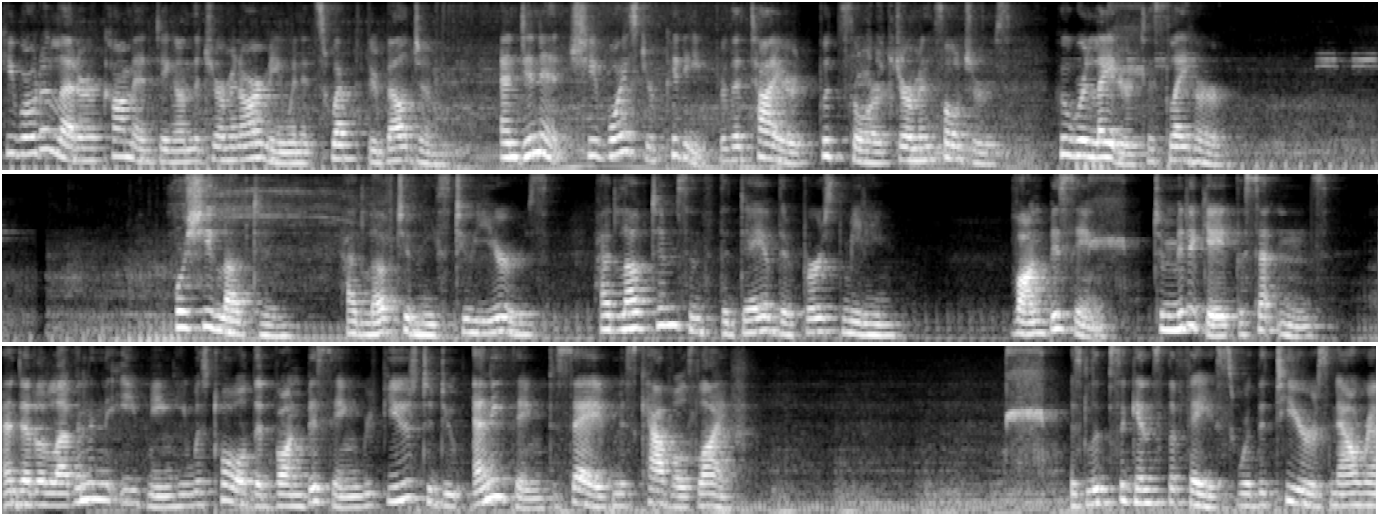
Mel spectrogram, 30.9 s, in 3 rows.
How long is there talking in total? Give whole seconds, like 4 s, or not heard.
25 s.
